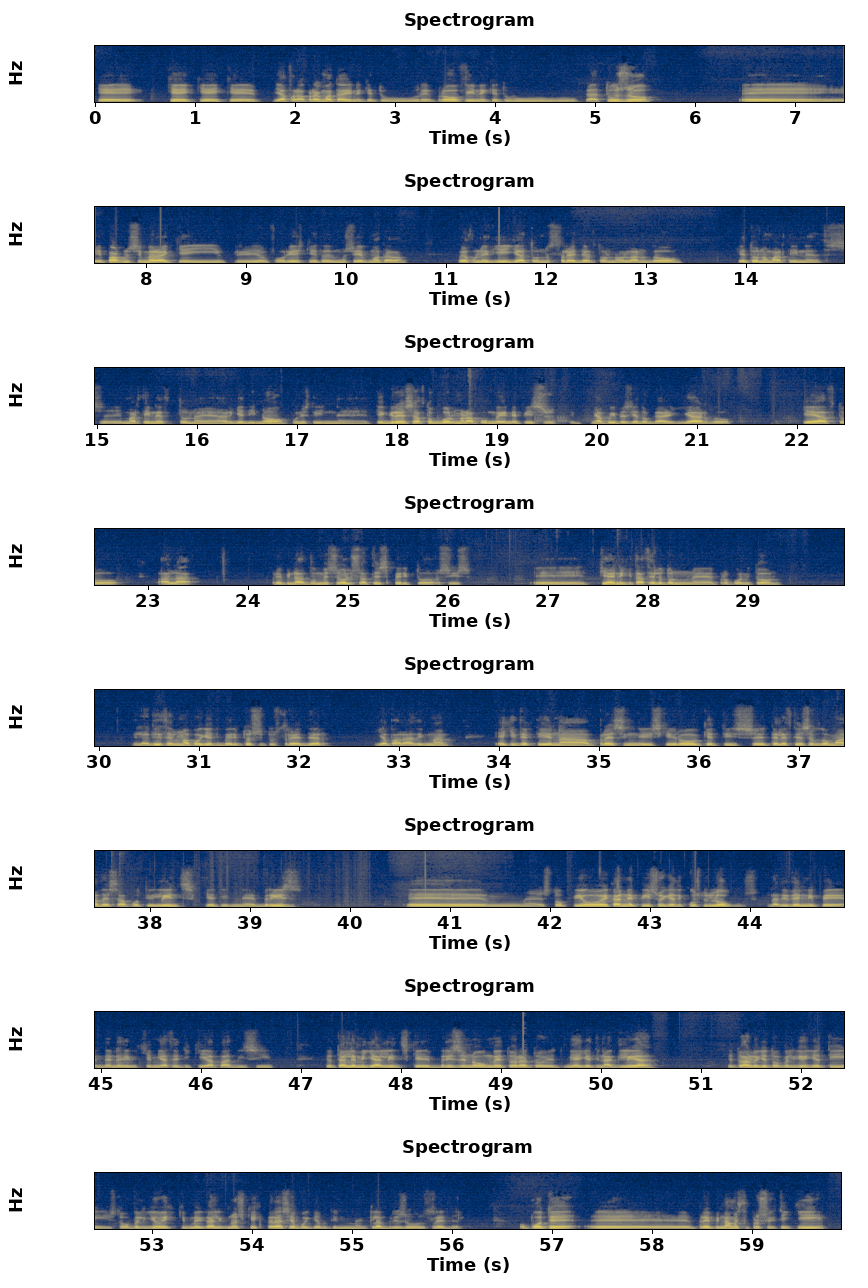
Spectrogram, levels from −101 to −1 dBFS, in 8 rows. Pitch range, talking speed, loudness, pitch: 110-155 Hz, 155 wpm, -22 LUFS, 130 Hz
